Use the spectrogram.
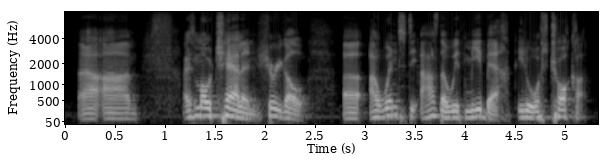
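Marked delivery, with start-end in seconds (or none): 3.0-5.1 Scouse, Liverpool accent. Saying a challenge sentence for the listener to translate into american english, in a scouse accent. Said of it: "the Scouse accent".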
